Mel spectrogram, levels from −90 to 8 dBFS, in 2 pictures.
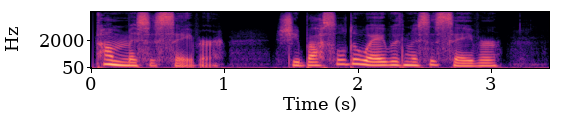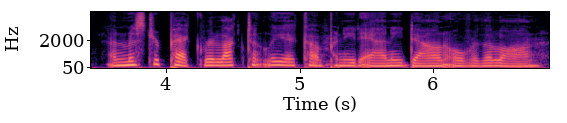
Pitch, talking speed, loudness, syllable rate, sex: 185 Hz, 165 wpm, -18 LUFS, 5.2 syllables/s, female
